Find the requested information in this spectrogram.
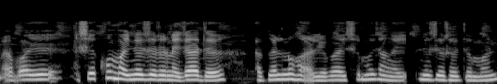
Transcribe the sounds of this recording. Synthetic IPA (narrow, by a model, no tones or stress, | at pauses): a̰bajsekʰɔmajnɯzɯɾɯnajzadɯ | aɡɯlnuɦa̰libaːjsemɯzaŋajnɯzɯɾɯdɯmɯn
